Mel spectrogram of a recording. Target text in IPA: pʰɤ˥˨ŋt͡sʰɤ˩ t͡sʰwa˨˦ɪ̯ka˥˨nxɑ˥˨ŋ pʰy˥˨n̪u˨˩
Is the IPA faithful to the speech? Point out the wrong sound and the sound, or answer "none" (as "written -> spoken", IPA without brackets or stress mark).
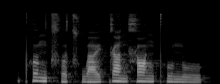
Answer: y˥˨ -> u˥˨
